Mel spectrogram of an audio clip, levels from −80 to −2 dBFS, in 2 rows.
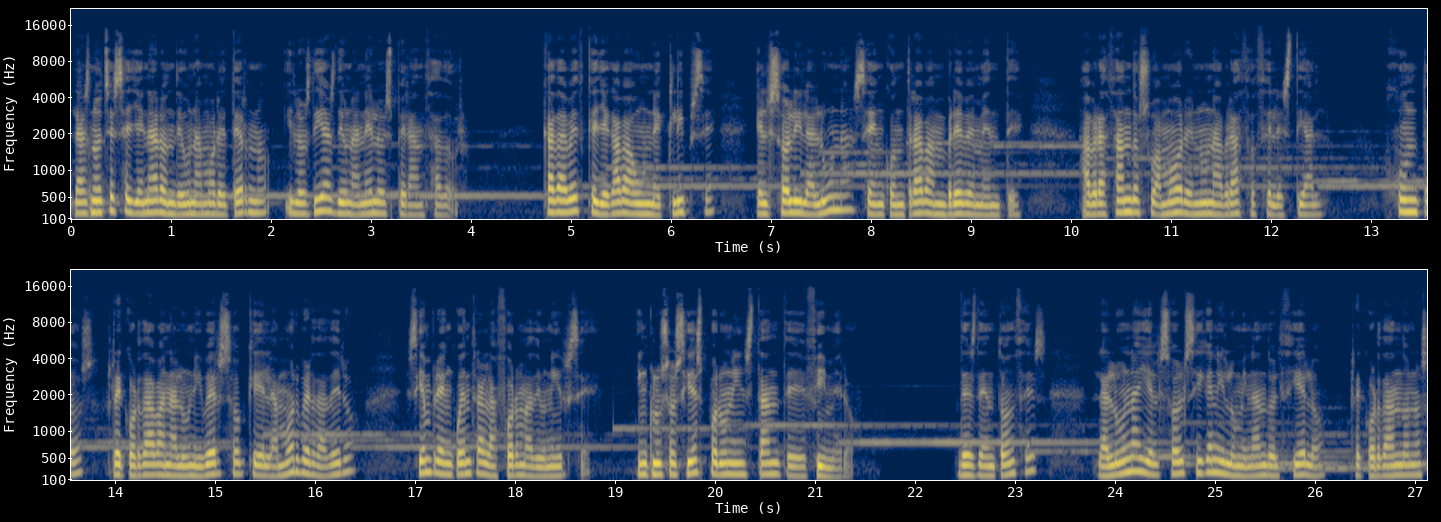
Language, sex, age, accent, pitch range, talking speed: Spanish, female, 20-39, Spanish, 180-220 Hz, 155 wpm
